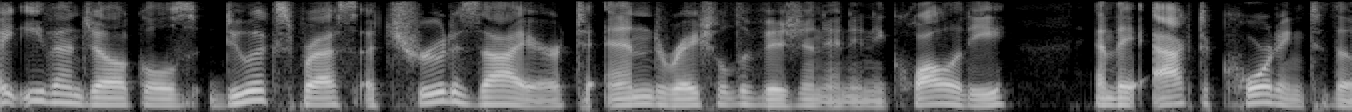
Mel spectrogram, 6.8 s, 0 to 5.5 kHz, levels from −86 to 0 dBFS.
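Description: No technical faults can be heard anywhere in the speech.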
